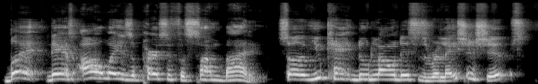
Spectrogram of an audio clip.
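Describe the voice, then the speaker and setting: A man's voice: very high voice, moderate pace, darkish tone. A man co-hosting a casual chat podcast, blunt and playful, speaking with emphasis. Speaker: podcast co-host.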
